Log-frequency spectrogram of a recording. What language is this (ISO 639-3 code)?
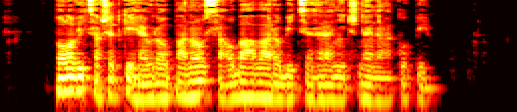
slk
